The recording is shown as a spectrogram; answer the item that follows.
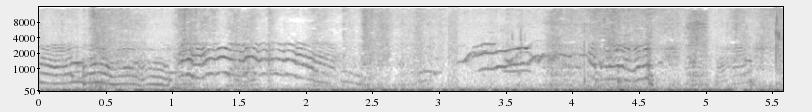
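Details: Two-day-old Jindo pups, nine in the litter, with their mother Sarang looking after them: wavy, warbling cries that rise and dip in a chorus, and a sharper rising squeal near the middle, over a low hum.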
